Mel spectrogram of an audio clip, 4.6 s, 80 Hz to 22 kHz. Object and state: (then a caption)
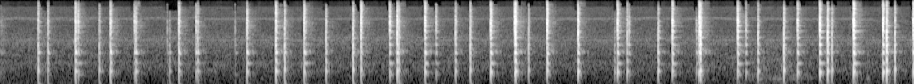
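Metal cake tin. Fingers tap on a shiny, unopened Fortnum & Mason metal fruit cake tin with the cake still inside and sticky tape on its rim, which adds to the tapping sound. About 29 quick, dry, bright taps come in an irregular rapid series, each clicking sharply with almost no ring or low end.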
